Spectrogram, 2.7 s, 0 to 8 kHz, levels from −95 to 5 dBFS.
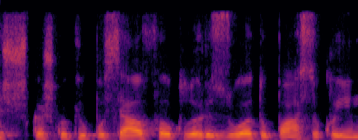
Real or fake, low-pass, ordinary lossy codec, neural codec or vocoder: real; 7.2 kHz; MP3, 64 kbps; none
